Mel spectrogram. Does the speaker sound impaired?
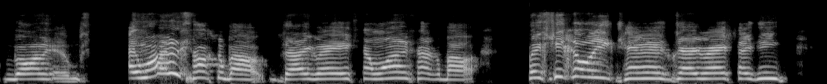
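Yes: cerebral palsy; ambulatory, uses a wheelchair; impaired speech.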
